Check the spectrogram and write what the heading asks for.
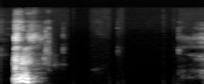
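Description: A man's single short cough, with near silence after it.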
